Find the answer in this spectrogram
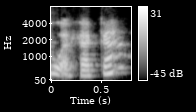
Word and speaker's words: Oaxaca: estar presentes no si se pronuncia oaxaca acá a veces like y se pronuncia como jota es como méxico que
